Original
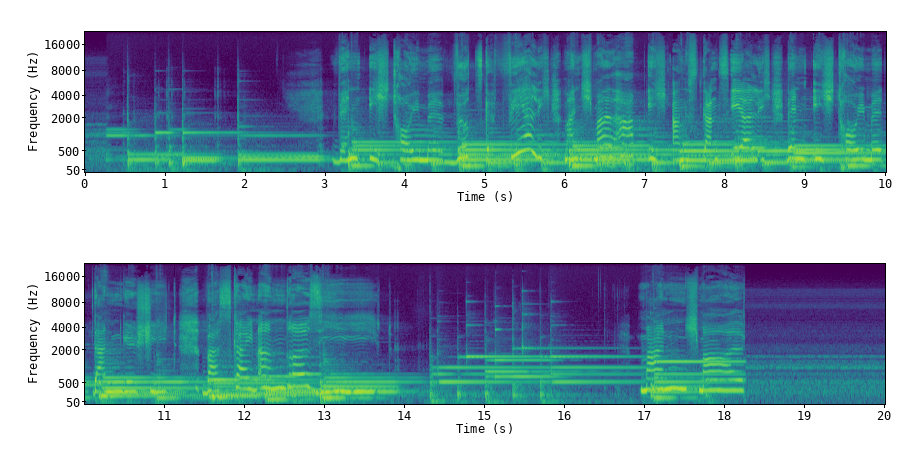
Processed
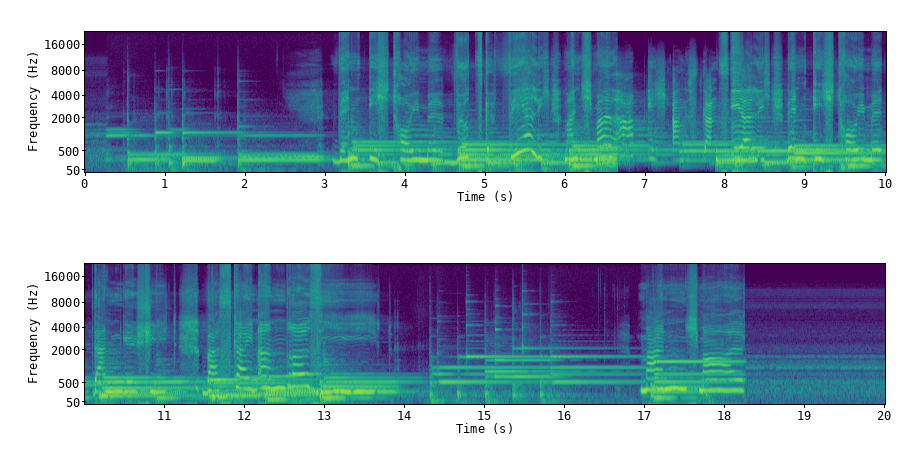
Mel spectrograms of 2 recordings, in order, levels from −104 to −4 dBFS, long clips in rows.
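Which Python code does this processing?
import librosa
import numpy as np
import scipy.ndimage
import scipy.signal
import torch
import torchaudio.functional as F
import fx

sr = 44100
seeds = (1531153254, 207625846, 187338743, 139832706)

y = fx.tracing_dist(x, sr, depth_ms=0.083)
y = fx.bandpass_edges(y, sr, low_hz=640.0, high_hz=6300.0, at=(6.65, 7.89))
y = y * 10.0 ** (-3.0 / 20.0)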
